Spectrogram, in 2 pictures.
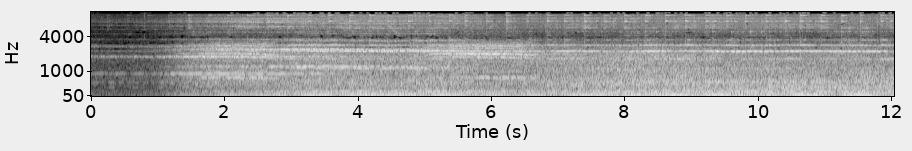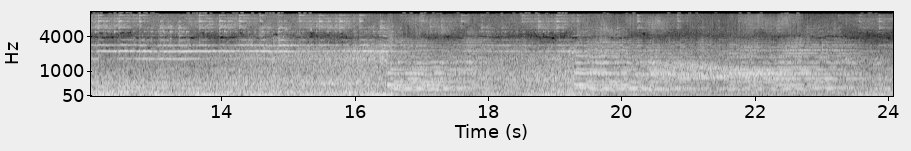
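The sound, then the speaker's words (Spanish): A train runs along railway tracks with a loud, sustained rumble and rattle for the whole stretch. Steady horn-like tones join in during the latter part. “Escuchó allí el tren exactamente 2 minutos después que nosotros lo escuchamos en el empalme de Copley, 45 kilómetros de vías más allá.”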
